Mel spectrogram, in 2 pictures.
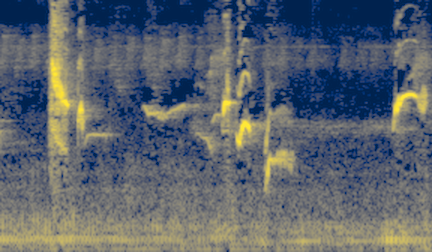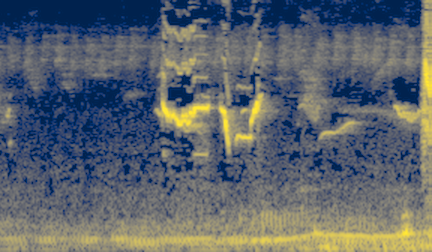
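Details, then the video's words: Oriental magpie-robin of the black-breasted form, a caged bird in full song used as a lure to provoke other birds. It gives long rolling bursts of sharp whistled and chattering phrases, with short pauses between them, over a low steady hum. "ngeroll panjang! pancingan suara kacer gacor dada hitam istimeewa"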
